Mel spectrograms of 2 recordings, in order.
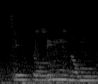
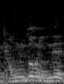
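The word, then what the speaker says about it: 京东: 징동. 그렇죠. 우리가 읽으면 경동인데 저기서 읽으면 징동이에요. 맞죠?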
